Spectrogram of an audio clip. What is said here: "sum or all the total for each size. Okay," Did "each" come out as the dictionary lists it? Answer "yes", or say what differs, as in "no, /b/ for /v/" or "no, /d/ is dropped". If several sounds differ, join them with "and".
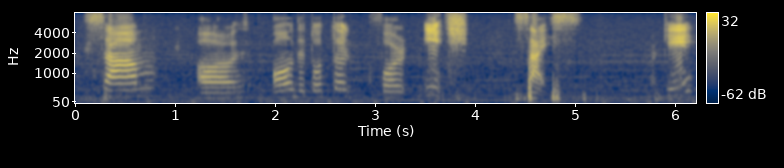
yes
